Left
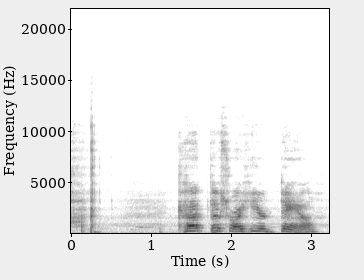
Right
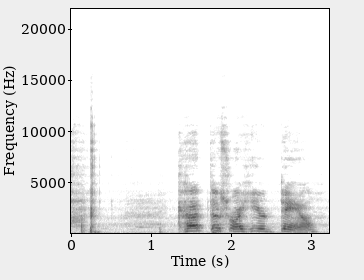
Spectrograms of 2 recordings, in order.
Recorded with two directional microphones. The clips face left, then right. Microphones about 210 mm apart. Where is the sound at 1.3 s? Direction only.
25° left (ahead or behind).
